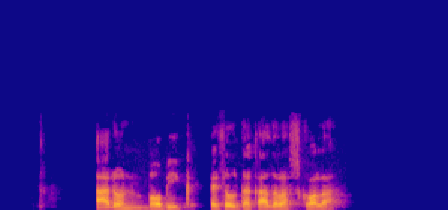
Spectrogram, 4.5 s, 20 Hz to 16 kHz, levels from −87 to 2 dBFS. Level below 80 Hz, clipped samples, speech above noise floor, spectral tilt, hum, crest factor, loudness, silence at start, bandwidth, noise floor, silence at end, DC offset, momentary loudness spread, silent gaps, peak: -66 dBFS; under 0.1%; 39 dB; -6 dB/octave; none; 20 dB; -19 LUFS; 0.95 s; 7.2 kHz; -57 dBFS; 1.1 s; under 0.1%; 9 LU; none; 0 dBFS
